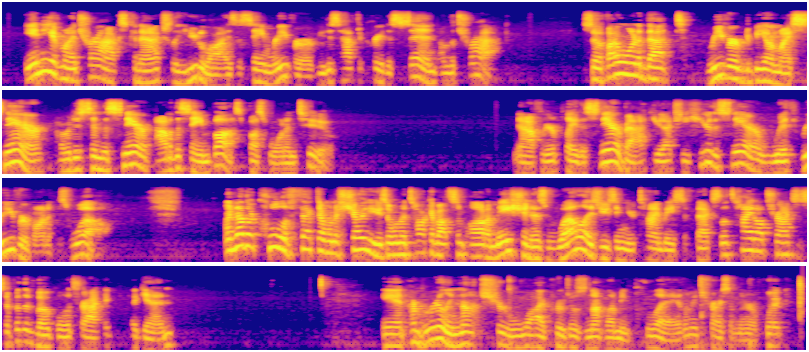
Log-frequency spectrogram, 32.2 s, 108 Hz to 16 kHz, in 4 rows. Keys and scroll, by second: 29.0 super+s, 31.8 super+w.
